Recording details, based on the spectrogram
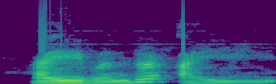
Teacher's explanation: அகரத்தின் பின் யகரமாகிய மெய்யெழுத்து வந்து ஐகாரம் என்னும் நெட்டெழுத்தை போன்ற ஒளிவடிவினை பெறும்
